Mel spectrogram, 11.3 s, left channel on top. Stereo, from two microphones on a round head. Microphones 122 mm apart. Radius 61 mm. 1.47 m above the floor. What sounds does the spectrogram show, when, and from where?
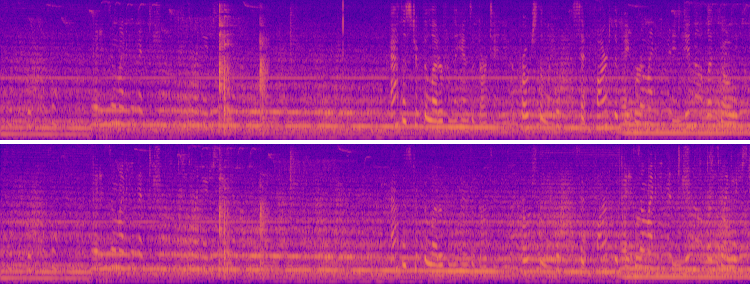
0.0 s an aircraft: 15° right (ahead or behind); by 11.3 s 60° right (ahead or behind)
3.3 s cutlery clinking: 70° left (ahead or behind)
5.8 s a woman speaking: 90° left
